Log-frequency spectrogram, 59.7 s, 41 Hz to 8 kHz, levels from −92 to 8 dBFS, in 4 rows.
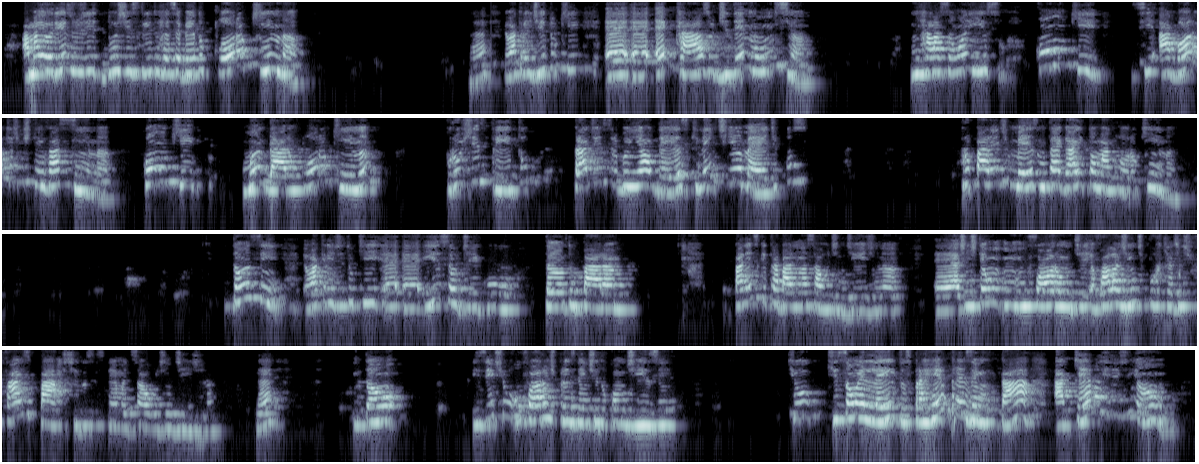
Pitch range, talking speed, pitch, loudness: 255-335 Hz, 110 wpm, 290 Hz, -16 LUFS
